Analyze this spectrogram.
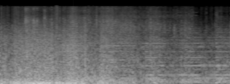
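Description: Cannon fire booms and explosions burst loudly.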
